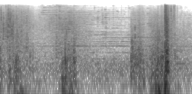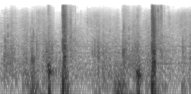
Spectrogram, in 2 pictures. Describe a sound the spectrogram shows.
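An axe chops into wood with sharp, repeated thuds.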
